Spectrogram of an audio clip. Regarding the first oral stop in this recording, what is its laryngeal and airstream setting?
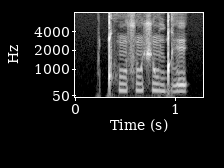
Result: click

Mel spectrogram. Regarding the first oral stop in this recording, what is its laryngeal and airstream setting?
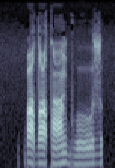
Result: implosive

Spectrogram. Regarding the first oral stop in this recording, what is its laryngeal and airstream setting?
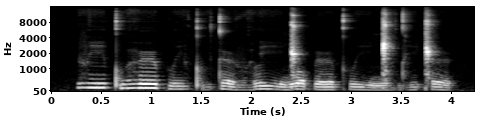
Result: ejective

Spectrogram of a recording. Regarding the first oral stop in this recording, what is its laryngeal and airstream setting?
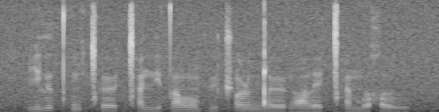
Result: aspirated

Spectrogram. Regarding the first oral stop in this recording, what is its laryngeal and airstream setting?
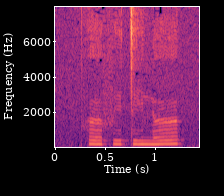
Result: aspirated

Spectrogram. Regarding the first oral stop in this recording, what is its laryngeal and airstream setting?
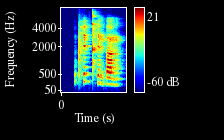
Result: aspirated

